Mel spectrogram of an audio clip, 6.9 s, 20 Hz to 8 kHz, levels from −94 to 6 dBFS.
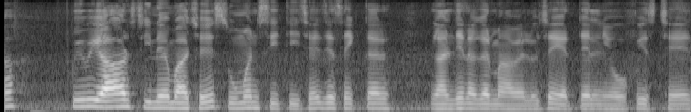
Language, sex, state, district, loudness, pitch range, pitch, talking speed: Gujarati, male, Gujarat, Gandhinagar, -19 LUFS, 120-150 Hz, 135 Hz, 140 wpm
